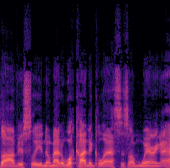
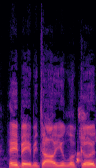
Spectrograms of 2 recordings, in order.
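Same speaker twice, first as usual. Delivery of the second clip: half-hearted, insincere delivery. Showing how someone half-asses a compliment, in a half-hearted tone. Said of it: "how does someone half-ass a compliment? Like, is it just the tone?".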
